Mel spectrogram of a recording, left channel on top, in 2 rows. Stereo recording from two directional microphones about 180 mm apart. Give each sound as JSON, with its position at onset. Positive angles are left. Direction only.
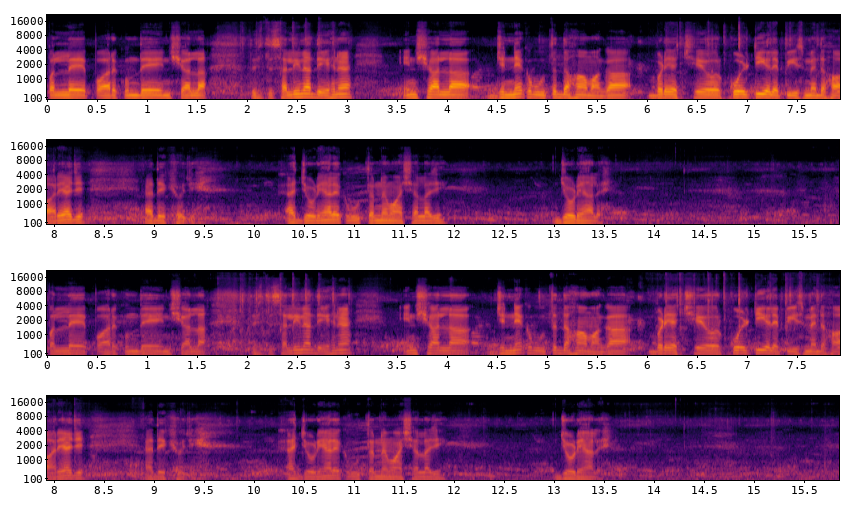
{"t": 0.0, "sound": "speech", "side_deg": 50}
{"t": 13.1, "sound": "speech", "side_deg": 35}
